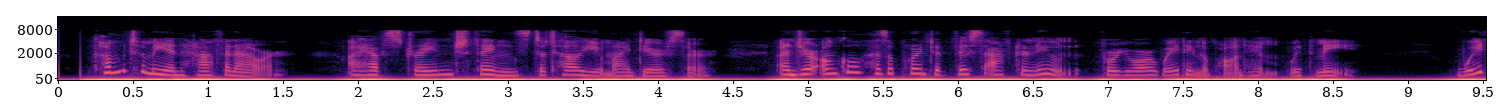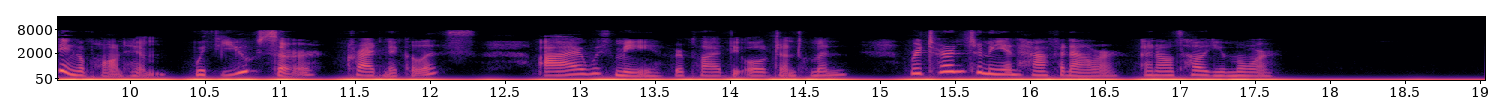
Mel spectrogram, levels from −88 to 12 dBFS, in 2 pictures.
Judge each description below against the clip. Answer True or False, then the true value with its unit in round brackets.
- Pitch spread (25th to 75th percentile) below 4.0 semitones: False (5.1 semitones)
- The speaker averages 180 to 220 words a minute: True (185 wpm)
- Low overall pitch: False (210 Hz)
